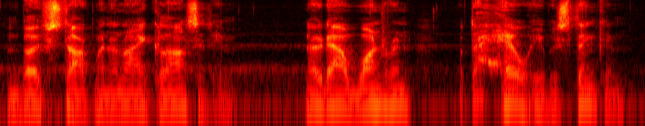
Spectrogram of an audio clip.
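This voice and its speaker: A man's voice: sits low, steady tone, brisk, pushed and bright. A man narrating a scripted horror western in the first person, as a storyteller.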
